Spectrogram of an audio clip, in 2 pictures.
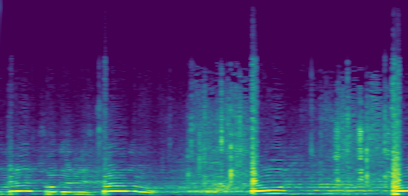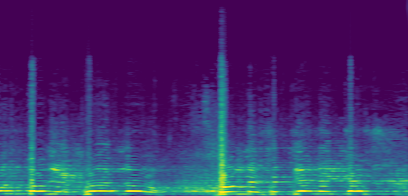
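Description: Only speech: a man speaking Spanish without pause, addressing the rally.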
